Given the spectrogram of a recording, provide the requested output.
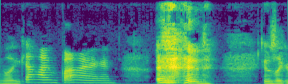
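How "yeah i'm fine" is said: higher, softer, mock-brave "Yeah, I'm fine"; tearful "I'm fine". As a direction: pretend you're fine while crying, pitched up and quiet. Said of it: "Like, literally crying".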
